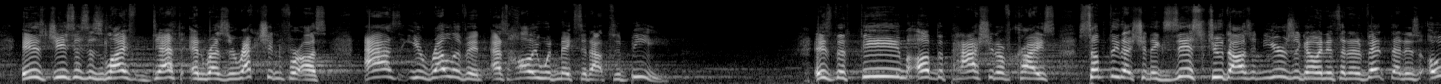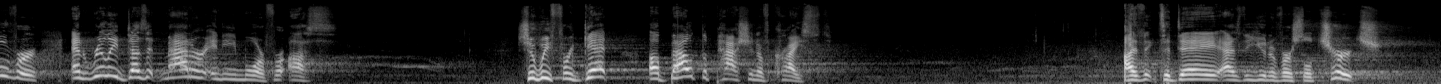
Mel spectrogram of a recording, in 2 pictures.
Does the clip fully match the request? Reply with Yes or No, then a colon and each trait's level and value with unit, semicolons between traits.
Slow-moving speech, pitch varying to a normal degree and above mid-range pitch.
Yes: slow, 125 wpm; average, 5.0 semitones; very high, 300 Hz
